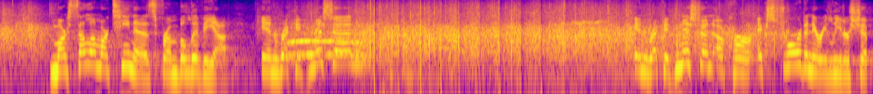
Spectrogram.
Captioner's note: applause and cheers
